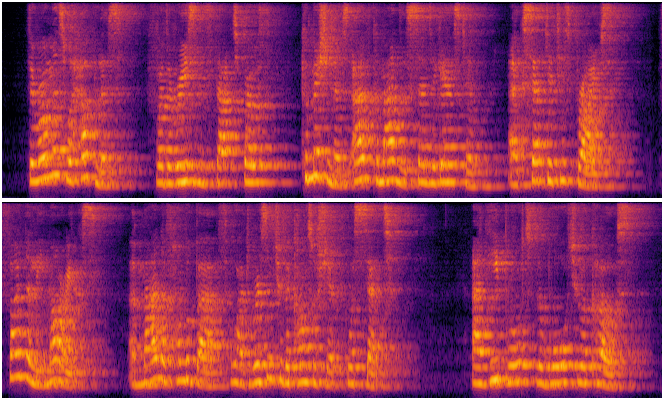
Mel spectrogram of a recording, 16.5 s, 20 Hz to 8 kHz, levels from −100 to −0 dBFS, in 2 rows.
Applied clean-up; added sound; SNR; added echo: none; none; none; reverberation time 0.9 s.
